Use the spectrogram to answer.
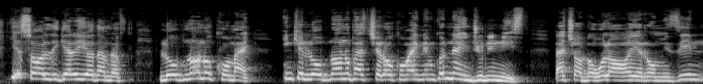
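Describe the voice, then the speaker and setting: A man giving impassioned talk to an audience, answering their questions, repeating phrases for stress and swinging between loud emphasis and hushed asides. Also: sits high. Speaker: religious-political speaker answering audience questions.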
